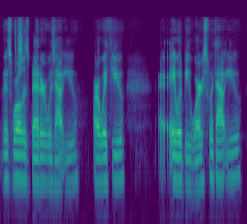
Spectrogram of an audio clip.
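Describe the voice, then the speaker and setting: A man's voice: medium pitch, level tone, normal speed, no room sound. A man from the United States speaking as a political candidate in a conversational interview, plain-spoken and repeating phrases for emphasis. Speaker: political candidate, podcast guest.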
